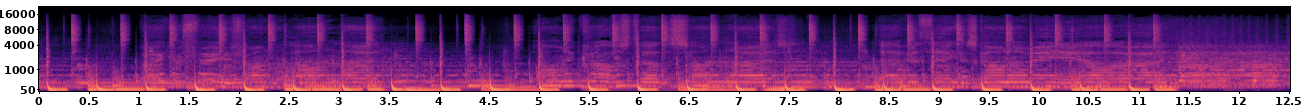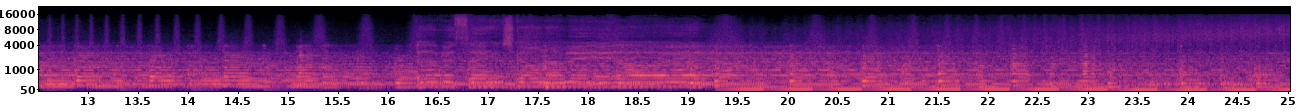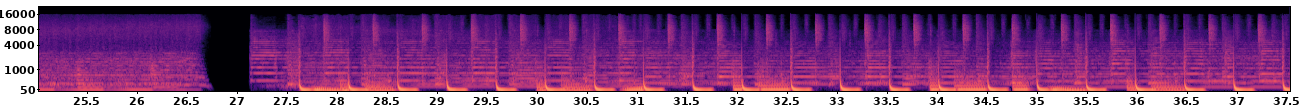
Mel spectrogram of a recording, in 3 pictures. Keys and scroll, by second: 9.4 KP_Add, 19.8 Delete, 22.2 ctrl+z, 23.1 Delete.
